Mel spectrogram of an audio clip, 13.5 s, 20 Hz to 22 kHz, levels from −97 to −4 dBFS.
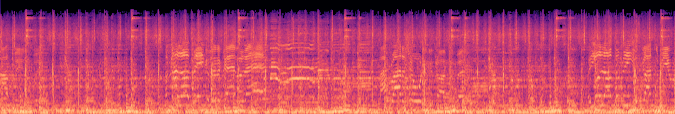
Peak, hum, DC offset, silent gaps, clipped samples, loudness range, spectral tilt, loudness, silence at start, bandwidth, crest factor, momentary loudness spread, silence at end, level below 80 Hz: -4 dBFS; none; 0.3%; none; under 0.1%; 2 LU; -3.5 dB/octave; -17 LUFS; 0 s; 15.5 kHz; 14 dB; 4 LU; 0 s; -34 dBFS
